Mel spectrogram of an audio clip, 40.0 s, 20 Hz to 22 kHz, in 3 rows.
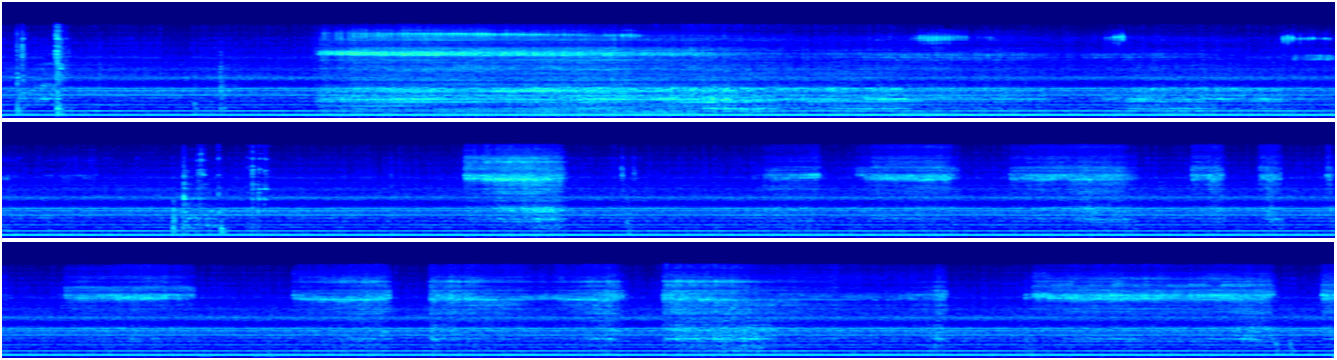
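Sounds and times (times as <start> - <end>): lathe motor hum: 1.4 - 14.8, 16.3 - 39.9
chisel scraping wood: 21.0 - 26.7, 29.6 - 36.2, 36.9 - 39.9.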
